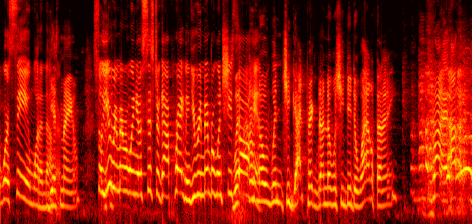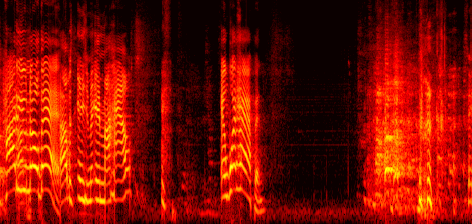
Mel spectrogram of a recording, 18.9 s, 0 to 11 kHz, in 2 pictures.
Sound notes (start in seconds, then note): 8.6 audience whooping; 16.7 audience laughing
